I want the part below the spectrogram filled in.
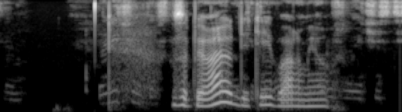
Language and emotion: Russian, neutral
